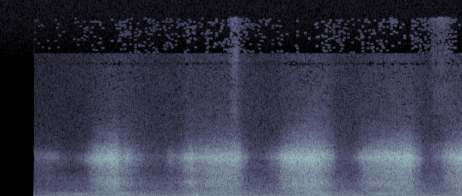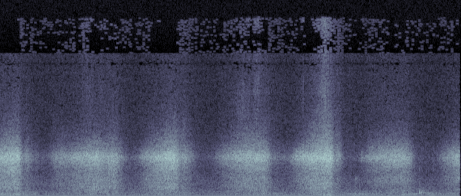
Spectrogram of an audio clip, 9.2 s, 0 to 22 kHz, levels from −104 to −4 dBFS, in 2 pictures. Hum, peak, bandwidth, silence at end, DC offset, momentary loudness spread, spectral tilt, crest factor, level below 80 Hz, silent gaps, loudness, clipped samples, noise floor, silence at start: none; -16 dBFS; over 20 kHz; 0 s; 0.3%; 14 LU; -0.5 dB/octave; 20 dB; -68 dBFS; none; -32 LUFS; under 0.1%; -58 dBFS; 0 s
